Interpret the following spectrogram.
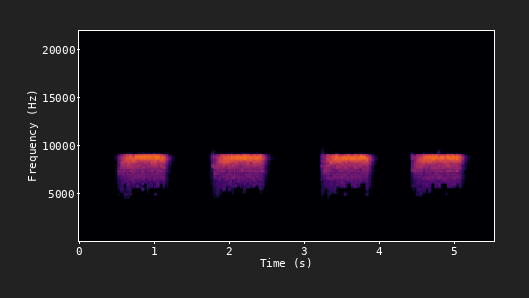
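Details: Song of the 우리여치 katydid from a 2020 National Institute of Biological Resources archive: four rasping, very high buzzes, each under a second, repeated at an even pace of nearly one per second against silence.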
